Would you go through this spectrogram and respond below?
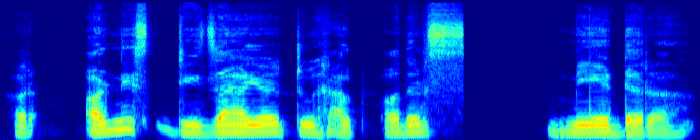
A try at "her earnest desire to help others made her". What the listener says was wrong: That was good.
